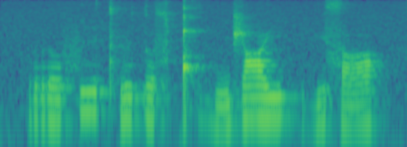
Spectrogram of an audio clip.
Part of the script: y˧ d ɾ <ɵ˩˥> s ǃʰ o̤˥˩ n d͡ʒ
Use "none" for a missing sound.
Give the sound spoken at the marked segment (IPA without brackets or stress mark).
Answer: ɵ˩˥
